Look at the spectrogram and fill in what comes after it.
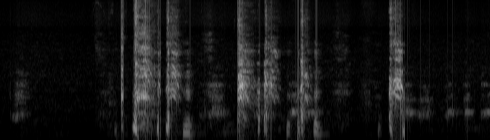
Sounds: Cough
